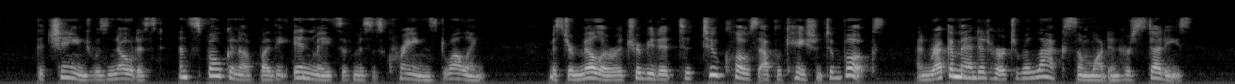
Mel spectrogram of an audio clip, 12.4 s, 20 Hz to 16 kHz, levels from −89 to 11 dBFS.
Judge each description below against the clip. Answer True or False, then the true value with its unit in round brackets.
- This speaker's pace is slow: False (165 wpm)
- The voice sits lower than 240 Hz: True (190 Hz)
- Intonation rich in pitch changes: True (6.0 semitones)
